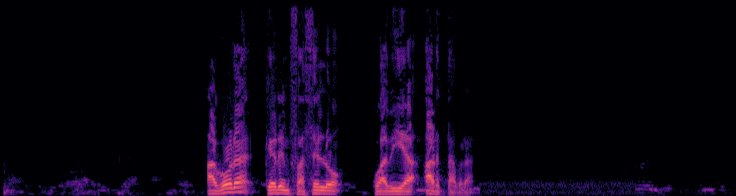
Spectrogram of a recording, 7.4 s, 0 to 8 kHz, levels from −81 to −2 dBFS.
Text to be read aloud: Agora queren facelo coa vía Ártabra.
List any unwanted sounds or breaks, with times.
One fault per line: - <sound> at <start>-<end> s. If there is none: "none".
none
